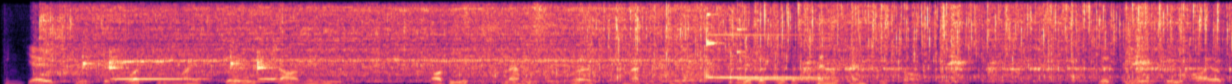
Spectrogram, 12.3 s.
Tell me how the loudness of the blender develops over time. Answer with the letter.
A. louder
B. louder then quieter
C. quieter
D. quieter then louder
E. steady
E.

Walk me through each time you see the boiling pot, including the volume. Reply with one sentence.
The boiling pot can be heard from 4.5 to 12.2 s, at a steady volume.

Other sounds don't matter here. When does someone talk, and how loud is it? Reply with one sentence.
You can hear the talking from 0.0 to 9.2 s, at a steady volume; and briefly from 10.9 to 12.2 s.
